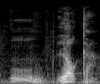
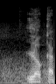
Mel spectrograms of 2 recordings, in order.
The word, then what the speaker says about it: Ioka: Loca, así se pronuncia. No sé cómo se pronunciará en Japón, pero en español se pronuncia Sakuto Loca.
